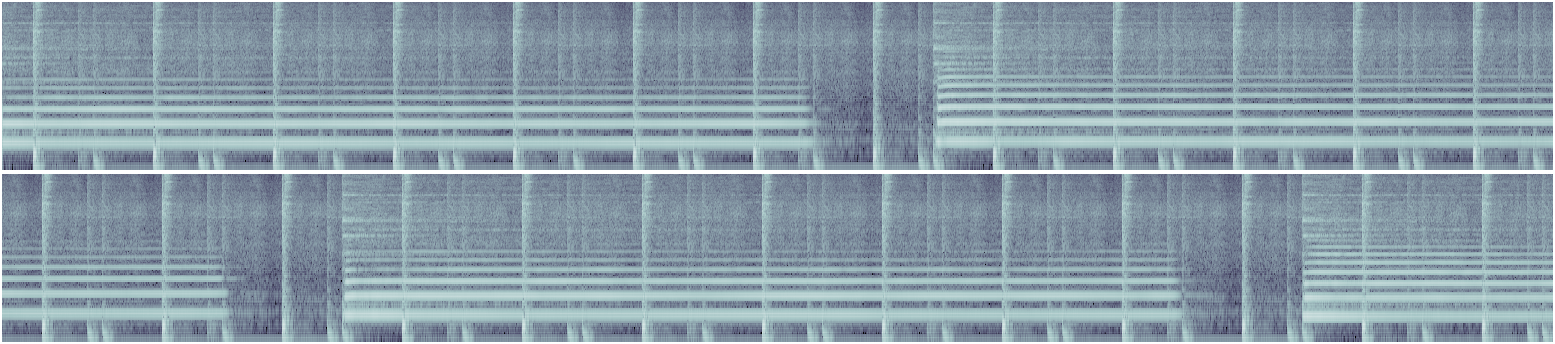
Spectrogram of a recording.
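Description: Long-tone practice track: a steady sustained instrument note held for about eight seconds at a time, with short breaks, alternating between a lower note and a slightly higher one four times. An even metronome click runs underneath, about three clicks every two seconds.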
